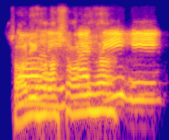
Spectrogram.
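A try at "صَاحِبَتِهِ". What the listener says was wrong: Lamnya dari mana? Nggak ada lam. Ini mah alif. Ini kan nggak. Kalau lam itu kiri kanan oke. Ini kan nggak bisa. Tuh nggak bisa nyambung ke huruf berikutnya. Ini alif ya. Sohibatihi. Sohibatihi. Sohibatihi. Tekan di madnya ya. Ini panjang karena ada alif nih matobi'i. Ini panjang karena masih qasiroh. Harusnya sohibati gitu.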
